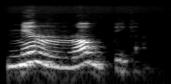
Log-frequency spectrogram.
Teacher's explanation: noon sakina will change to letter ra. Mirra, pronounce ra twice.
